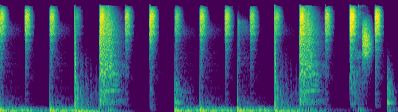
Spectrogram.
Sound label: Kit, Drums, Hybrid; SELECTOR Kit Magma; Ableton; Factory Packs; Drum Essentials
